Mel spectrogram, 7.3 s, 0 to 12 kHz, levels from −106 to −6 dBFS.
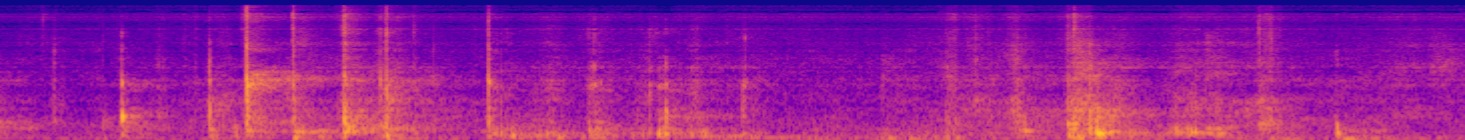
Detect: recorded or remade remade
